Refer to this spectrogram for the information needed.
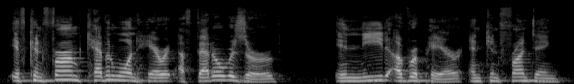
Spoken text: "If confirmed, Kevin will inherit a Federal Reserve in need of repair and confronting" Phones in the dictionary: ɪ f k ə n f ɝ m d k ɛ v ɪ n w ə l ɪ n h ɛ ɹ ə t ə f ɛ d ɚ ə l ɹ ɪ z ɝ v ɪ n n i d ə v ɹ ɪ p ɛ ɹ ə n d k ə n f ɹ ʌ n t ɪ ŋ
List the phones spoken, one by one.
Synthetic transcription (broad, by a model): ɪ f k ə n f ɝ m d k ɛ v ɪ n w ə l ɪ n h ɛ ɹ ə t ə f ɛ d ɚ l ɹ ɪ z ɝ v ɪ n n i d ə v ɹ ɪ p ɛ ɹ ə n k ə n f ɹ ʌ n t ɪ ŋ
